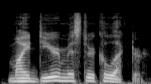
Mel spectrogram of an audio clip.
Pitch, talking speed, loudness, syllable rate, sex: 150 Hz, 160 wpm, -15 LUFS, 4.4 syllables/s, male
